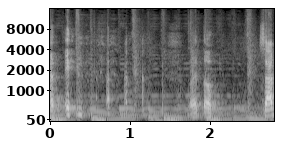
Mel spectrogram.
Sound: laughs

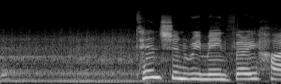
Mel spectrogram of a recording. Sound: resident speaking in foreign language; helicopter blades chopping

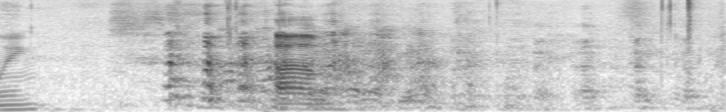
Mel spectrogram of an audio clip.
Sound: crowd laughs

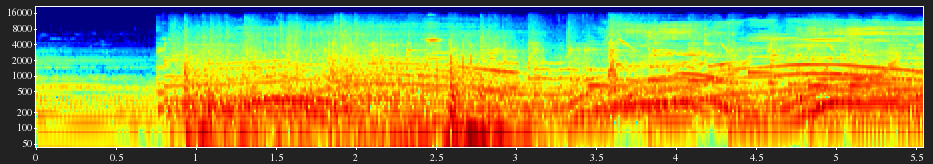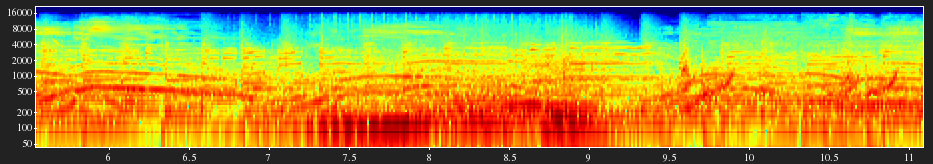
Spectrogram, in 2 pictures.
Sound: mooing

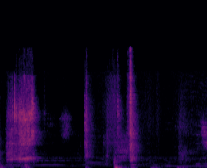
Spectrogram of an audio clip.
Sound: family chattering

